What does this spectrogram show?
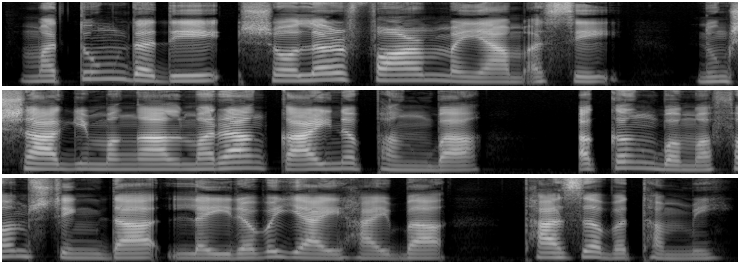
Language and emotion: Manipuri, neutral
